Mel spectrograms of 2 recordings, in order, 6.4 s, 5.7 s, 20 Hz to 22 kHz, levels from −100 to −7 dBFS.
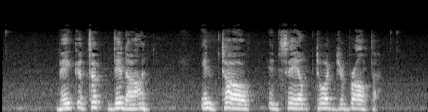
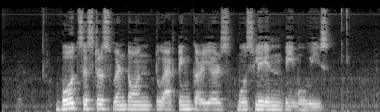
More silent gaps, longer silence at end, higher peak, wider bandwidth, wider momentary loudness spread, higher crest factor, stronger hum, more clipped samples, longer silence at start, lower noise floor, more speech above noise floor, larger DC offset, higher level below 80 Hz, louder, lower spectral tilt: neither; about the same, 0.75 s vs 0.8 s; about the same, -2 dBFS vs -2 dBFS; second, 7.2 kHz vs 16.5 kHz; about the same, 13 LU vs 11 LU; about the same, 18 dB vs 20 dB; neither; neither; about the same, 0.85 s vs 0.85 s; about the same, -54 dBFS vs -56 dBFS; about the same, 36 dB vs 35 dB; neither; about the same, -58 dBFS vs -54 dBFS; about the same, -19 LUFS vs -21 LUFS; first, -8 dB/octave vs -6 dB/octave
